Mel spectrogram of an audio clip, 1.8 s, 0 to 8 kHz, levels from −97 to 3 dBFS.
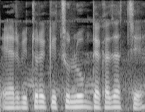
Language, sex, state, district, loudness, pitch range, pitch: Bengali, male, Tripura, Dhalai, -15 LUFS, 130-145 Hz, 140 Hz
